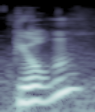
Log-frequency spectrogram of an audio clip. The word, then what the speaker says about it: Buellton: Buellton. – Is that how you say it? – Mm-hmm. It's not Buellton.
